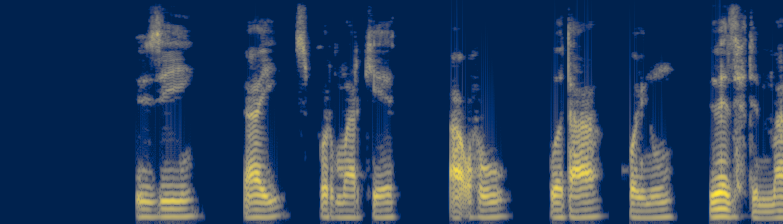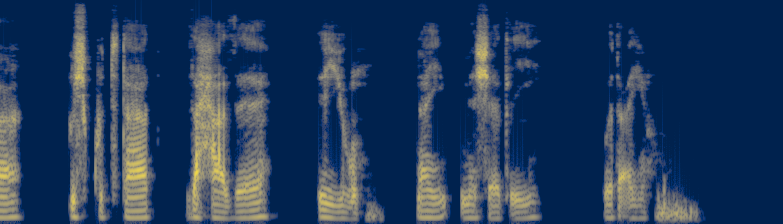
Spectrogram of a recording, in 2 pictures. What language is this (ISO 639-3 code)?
tir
